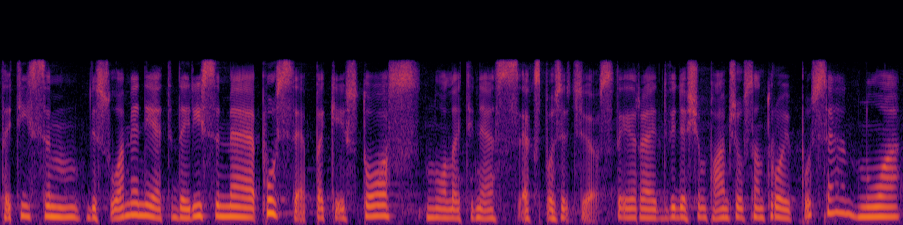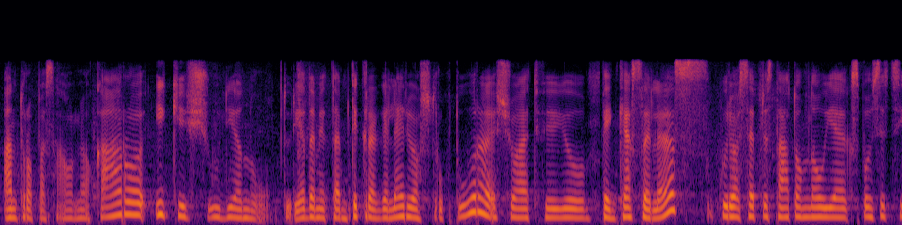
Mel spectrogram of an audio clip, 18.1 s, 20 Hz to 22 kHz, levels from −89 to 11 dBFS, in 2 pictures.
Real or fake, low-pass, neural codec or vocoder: real; 7.2 kHz; none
